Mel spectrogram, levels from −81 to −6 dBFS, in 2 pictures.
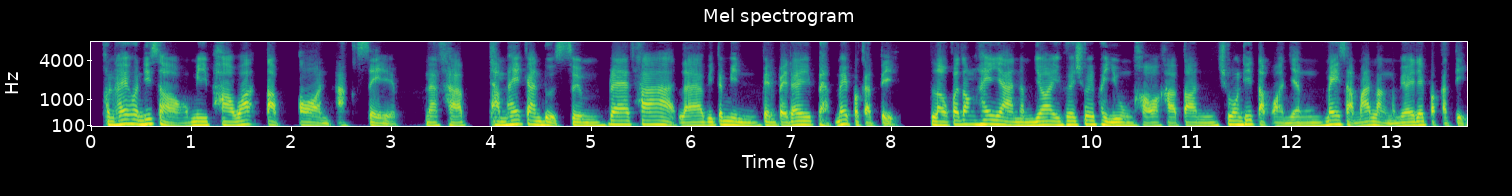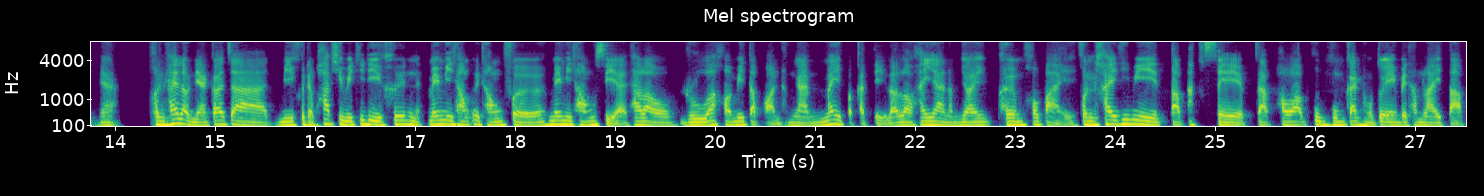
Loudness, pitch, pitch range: -14 LUFS, 120 Hz, 110-135 Hz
